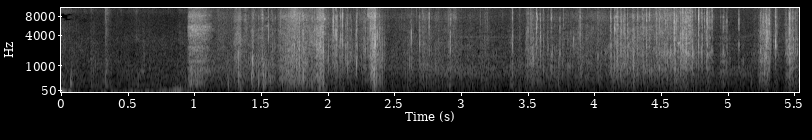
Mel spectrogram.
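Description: Nylon fabric rustles as hands handle a stuff sack.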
